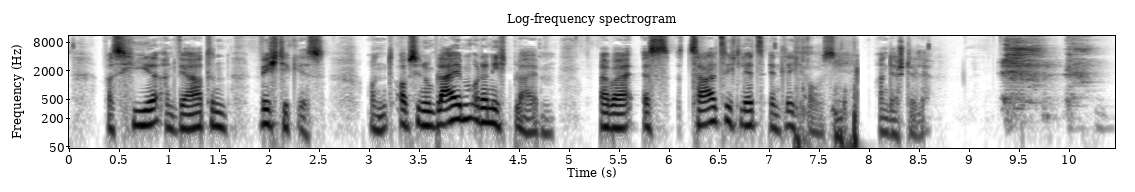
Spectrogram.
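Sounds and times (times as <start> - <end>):
speech: 0.4 - 8.7, 9.3 - 10.1
harsh coughs: 9.3 - 10.4.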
